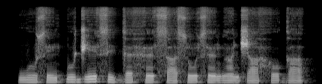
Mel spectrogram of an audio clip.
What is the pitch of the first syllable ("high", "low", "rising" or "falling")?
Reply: low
